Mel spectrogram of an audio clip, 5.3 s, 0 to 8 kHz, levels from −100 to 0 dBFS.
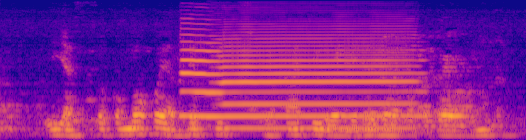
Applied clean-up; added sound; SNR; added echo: none; Wind instrument, woodwind instrument; -2 dB; reverberation time 0.4 s.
